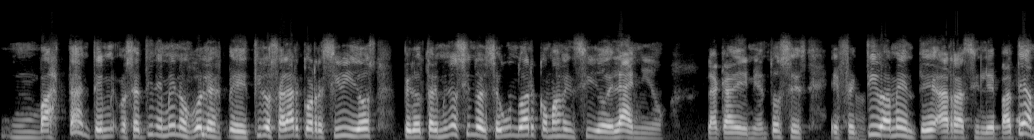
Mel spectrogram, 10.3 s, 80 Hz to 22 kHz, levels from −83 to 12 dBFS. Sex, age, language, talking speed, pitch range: male, 20-39, Spanish, 170 wpm, 165-215 Hz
